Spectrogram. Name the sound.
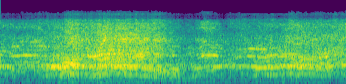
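baseball stadium crowd cheering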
